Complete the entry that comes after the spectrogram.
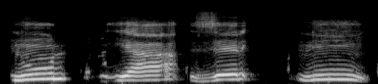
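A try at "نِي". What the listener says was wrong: আরো টানেন, আরেকটু টানেন, নি পড়েন।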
